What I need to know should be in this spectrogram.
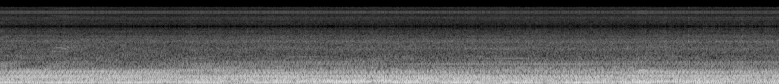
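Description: A diesel engine drones steadily and loudly close by.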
